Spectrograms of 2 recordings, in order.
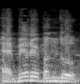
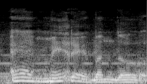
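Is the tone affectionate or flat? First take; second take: flat; affectionate. First: It is said in a plain, unloving tone. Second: It is said in a warm, tender tone. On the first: The speaker calls it wrong. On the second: The speaker calls it right.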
